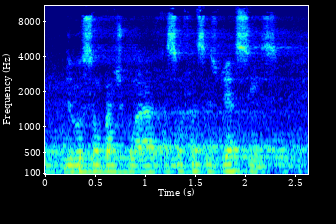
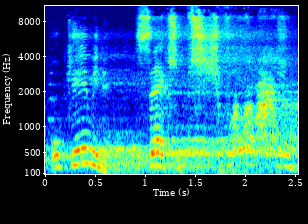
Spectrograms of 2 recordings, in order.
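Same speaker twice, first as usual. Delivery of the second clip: higher and much louder, a hammed-up family shouting match; loud mock exchange; 12 semitones higher, 9 dB louder than usual. Mother and son yelling about the topic, hammed-up loud. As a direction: play both sides at full volume.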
